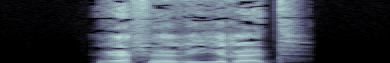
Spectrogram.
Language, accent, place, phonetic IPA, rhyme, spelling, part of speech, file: German, Germany, Berlin, [ʁefəˈʁiːʁət], -iːʁət, referieret, verb, De-referieret.ogg
- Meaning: second-person plural subjunctive I of referieren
